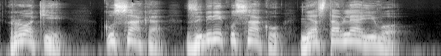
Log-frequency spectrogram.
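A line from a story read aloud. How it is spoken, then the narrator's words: Sudden cry. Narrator (Russian): Няша неожиданно вскрикнула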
